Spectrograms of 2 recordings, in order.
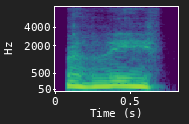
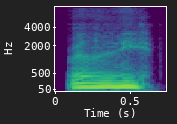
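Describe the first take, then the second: The two takes are said the same way.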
